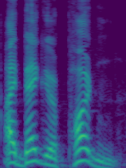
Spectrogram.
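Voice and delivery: put-on confused girl, halting after the first word; stammering. A narrator's reading. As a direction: stumble into an embarrassed apology. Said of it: "stammered Betsy, blushing and confused".

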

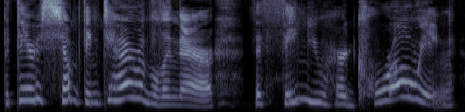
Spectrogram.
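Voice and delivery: high, loud terror; almost gibbering. A narrator's reading. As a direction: warn them, close to panic. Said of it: "almost gibbering".

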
